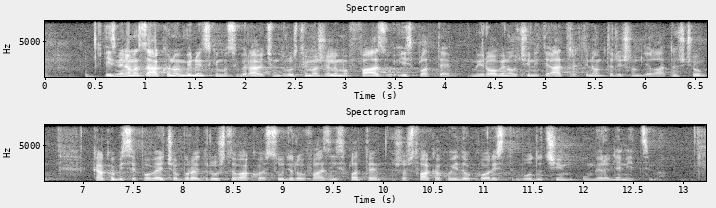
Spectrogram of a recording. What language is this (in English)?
Croatian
